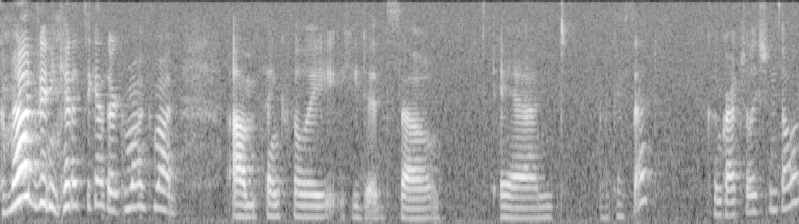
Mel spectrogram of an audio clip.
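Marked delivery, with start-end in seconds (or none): 0.0-1.7 very high, loud, freaked-out yelling. Speaker retells watching Vinny on TV, re-enacting yelling at the TV. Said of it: "I'm like yelling at the tv".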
